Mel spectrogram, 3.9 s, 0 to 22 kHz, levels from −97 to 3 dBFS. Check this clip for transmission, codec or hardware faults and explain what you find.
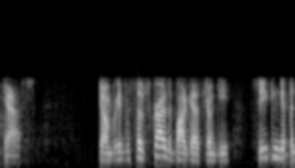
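Two faults are present: speech codec coding throughout, and one concealed packet dropout.

Throughout, G.729 codec damage is plainly audible. Rebuilt from filter, pitch and pulse parameters, the speech sounds rough and synthetic, band-limited to about 250 Hz–3.5 kHz, consistent with 8 kbit/s G.729A.

From 1.19 to 1.21 s there is VoIP packet loss concealed by the speech codec. A 20 ms gap, consistent with one lost packet, is bridged by extrapolating the previous frame, giving a brief weakened smear.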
